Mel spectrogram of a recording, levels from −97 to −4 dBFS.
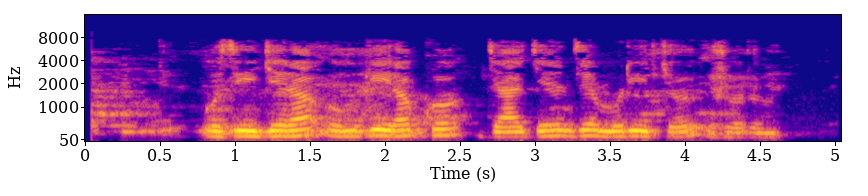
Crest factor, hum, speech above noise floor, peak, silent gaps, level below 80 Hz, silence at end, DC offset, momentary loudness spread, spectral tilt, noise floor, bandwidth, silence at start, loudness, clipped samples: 14 dB; none; 20 dB; -2 dBFS; none; -54 dBFS; 0.4 s; under 0.1%; 18 LU; -6 dB/octave; -35 dBFS; 7.6 kHz; 0.05 s; -16 LUFS; under 0.1%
